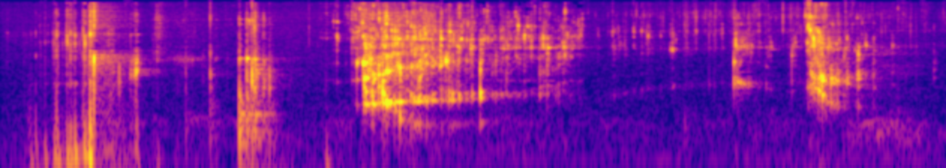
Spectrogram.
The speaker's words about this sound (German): öffnete den Kühlschrank, um sich ein großes Glas Vollmilch einzuschenken.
